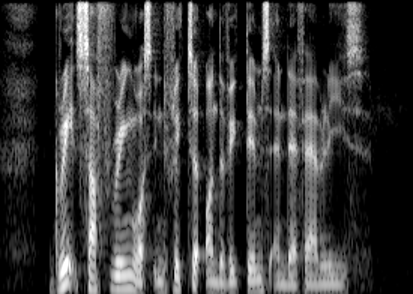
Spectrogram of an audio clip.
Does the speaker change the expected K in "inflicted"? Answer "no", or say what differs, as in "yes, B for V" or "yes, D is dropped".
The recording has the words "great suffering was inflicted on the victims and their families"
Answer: no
